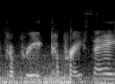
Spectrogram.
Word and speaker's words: caprese: I'm craving a caprese, like a caprese, is how you say it, caprese, or caprese salad with like the tomatoes and the mozzarella cheese.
